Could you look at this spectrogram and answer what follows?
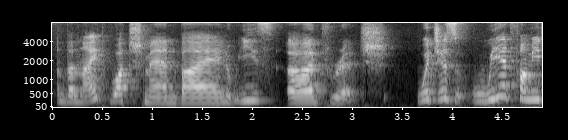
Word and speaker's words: Erdrich: night watchman by louise erdrich which is weird for me to say because her last name is very german sounding and me pronouncing it this kind of english way feels super wrong but i guess that's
